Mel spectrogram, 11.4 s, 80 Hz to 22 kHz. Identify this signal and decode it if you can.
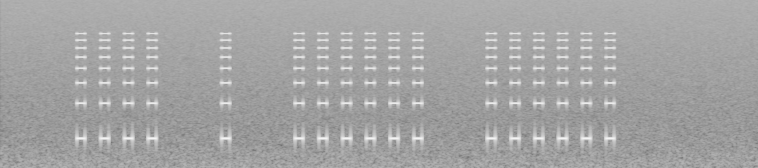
Beep code, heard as beeps from a small speaker, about 720 Hz. 4-1-6-6.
